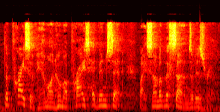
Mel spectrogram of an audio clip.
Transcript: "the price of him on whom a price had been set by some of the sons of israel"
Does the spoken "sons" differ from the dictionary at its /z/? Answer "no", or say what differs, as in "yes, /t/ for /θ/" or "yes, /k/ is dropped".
no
